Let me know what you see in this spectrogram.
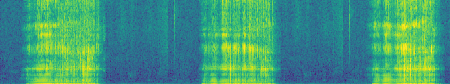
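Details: Woman's heavy snoring during sleep, recorded by partner on a mobile phone: very loud, harsh snores, three in nine seconds, each over a second with quiet breaths between.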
